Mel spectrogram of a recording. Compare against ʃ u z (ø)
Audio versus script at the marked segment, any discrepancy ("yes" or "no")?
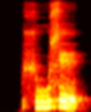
yes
